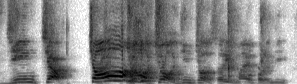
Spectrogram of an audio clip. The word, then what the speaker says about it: Kyaw: How do you pronounce it? Cho. Cho. Okay, I always Yes. call it cow.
